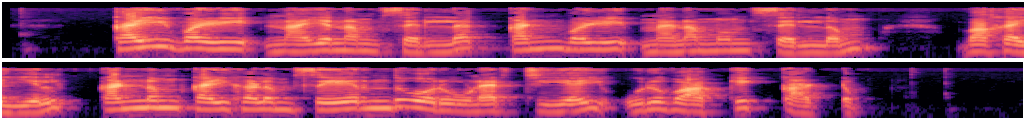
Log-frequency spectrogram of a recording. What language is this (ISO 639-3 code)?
tam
